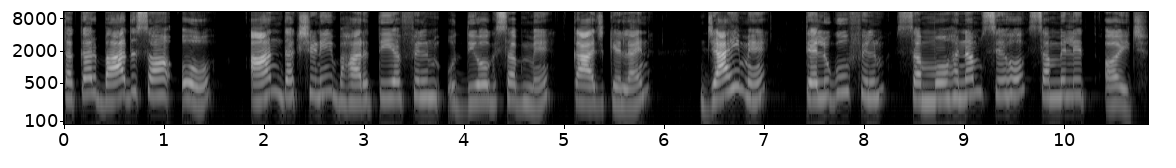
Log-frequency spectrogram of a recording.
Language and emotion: Maithili, neutral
